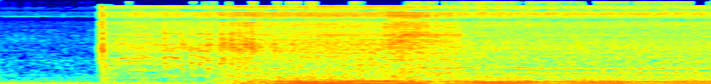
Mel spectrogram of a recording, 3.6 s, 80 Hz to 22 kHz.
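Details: Mk4 VW 1.8T with a K04 turbo, after repairing a cracked cylinder head, resetting timing and fitting new NGK BKR7E copper plugs: cranks, catches quickly, flares, then settles into a smooth, even idle with no misfire.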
